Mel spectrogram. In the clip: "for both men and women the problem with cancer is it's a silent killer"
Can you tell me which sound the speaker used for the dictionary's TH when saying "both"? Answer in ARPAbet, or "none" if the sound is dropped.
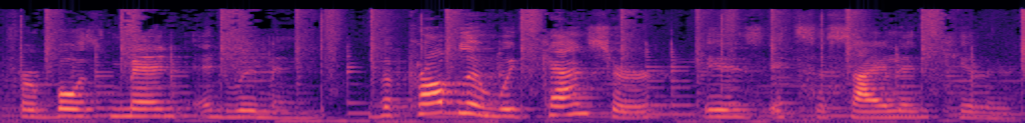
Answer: TH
